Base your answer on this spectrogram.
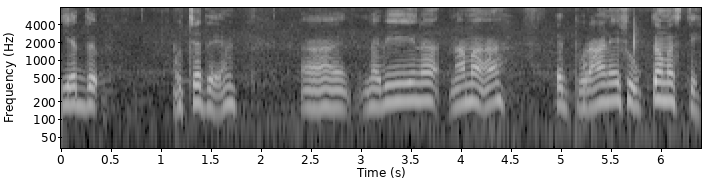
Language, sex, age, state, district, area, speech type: Sanskrit, male, 18-30, Karnataka, Haveri, rural, spontaneous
